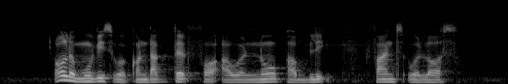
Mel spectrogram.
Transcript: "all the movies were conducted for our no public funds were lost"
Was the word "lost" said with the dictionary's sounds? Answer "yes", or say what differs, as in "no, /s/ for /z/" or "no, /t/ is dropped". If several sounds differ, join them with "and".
no, /t/ is dropped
